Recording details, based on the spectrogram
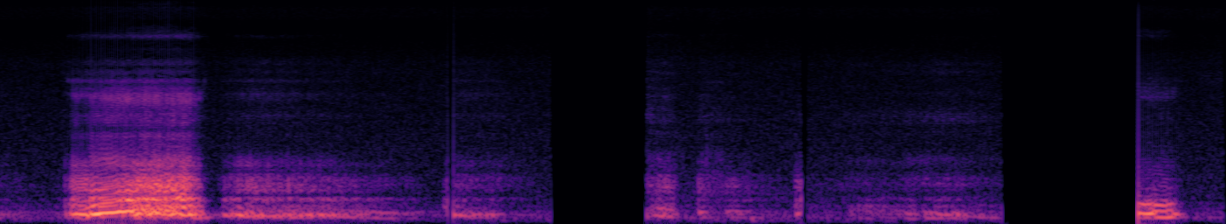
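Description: Loud, rattling low snores on the in-breaths, separated by quiet pauses. Ordinary snoring.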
